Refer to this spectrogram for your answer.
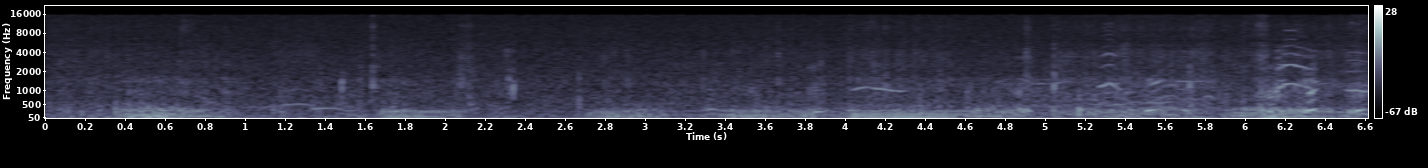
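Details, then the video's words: Wild boars at night before a trail camera, 17 December 2022 at about 20:17: deep throaty grunts in bursts, with thin rising and falling squeals breaking in near the end. "Nice sounds of the Wild boars"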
